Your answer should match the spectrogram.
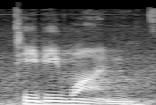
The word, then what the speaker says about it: tibione: TB1. This word literally sounds like the letter T, the letter B, and then the number 1, but it's not.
